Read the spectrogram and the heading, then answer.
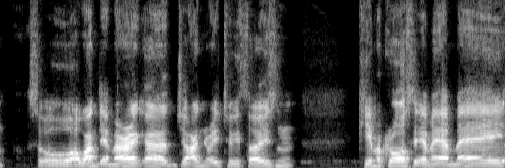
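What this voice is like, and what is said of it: Northern Irish Ballymena accent. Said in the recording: “If you don't know from the accent, from Ballymena”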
